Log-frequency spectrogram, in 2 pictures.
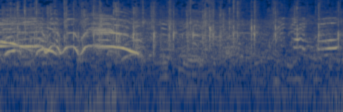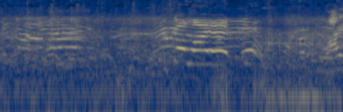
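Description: Young children's voices calling out across a ballfield, with long drawn-out high calls near the start and shorter calls later, and scattered sharp clicks.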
